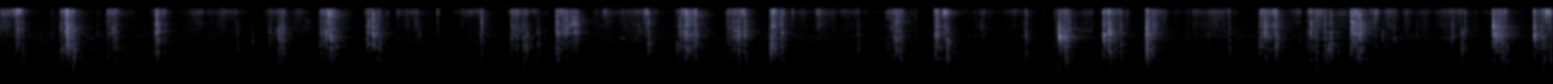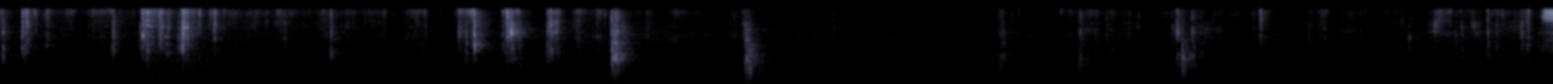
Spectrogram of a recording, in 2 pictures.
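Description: Oracle cards being shuffled by hand, a long run of quick crisp riffling bursts, close and dry, easing into sparser taps near the end.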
